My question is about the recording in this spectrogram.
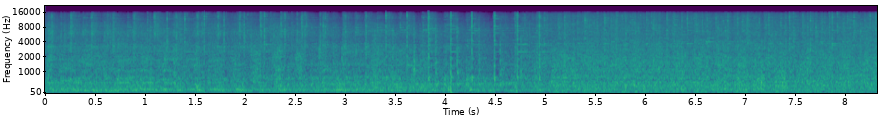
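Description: Many cigar rollers rapping their chavetas, the flat curved tobacco knives, on wooden work tables in a fast, continuous clatter. It is the rollers' traditional applause: a sign of approval for the lector's reading.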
